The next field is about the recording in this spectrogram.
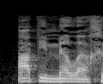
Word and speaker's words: Abimelech: Verse 22, it came about at that time that Abimelech, there's a million ways to pronounce that. Abimelech, some people say. Abimelech is how it would be in Hebrew.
